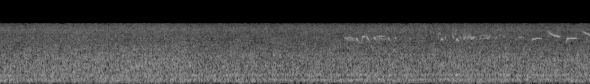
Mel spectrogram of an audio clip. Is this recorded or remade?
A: remade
